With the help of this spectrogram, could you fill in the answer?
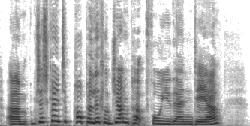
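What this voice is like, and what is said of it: Very strong British accent. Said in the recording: “in a very strong British accent”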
